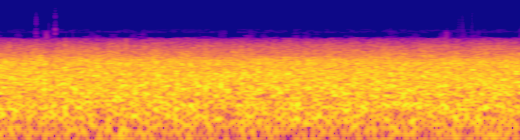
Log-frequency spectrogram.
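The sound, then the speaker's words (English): A steady, dense wash of applause in Congress during President Lyndon Baines Johnson's address to Congress, many hands clapping at once into an even roar that holds at full strength for the whole stretch, with no voices heard. “And this, that line gets just, you know, a huge applause. This is Congress.”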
